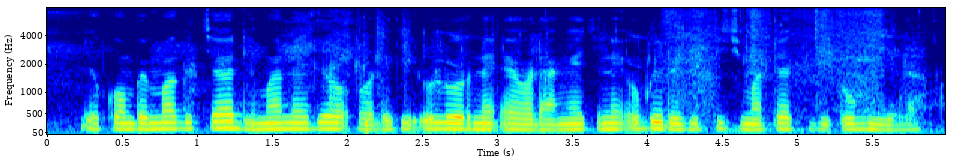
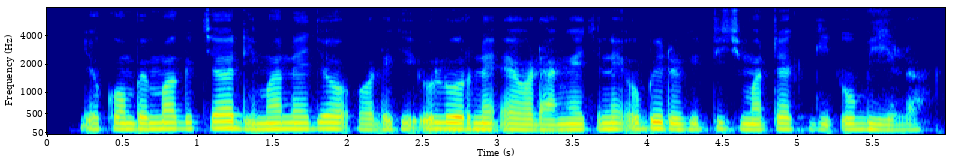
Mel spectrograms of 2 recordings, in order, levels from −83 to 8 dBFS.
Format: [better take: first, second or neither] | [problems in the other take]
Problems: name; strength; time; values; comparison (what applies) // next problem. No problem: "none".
second | background sound (Whoosh, swoosh, swish + Dog); 19 dB below the speech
